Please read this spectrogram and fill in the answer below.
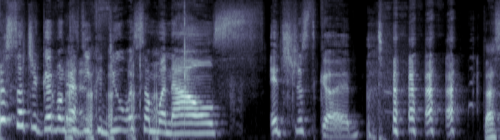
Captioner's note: chuckles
